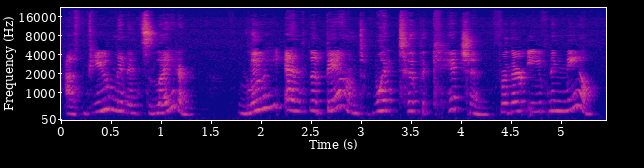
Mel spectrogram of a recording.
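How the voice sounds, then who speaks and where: A woman reads a children's story aloud in an expressive storybook style, playing the role of a princess. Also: very high-pitched, moderate pace, far from the mic.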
